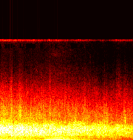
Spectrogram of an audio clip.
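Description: Studio audience applauding over the band's held closing chord. A low note slides downward about a second in.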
